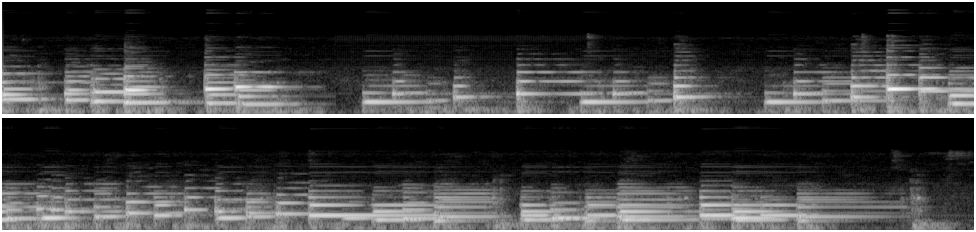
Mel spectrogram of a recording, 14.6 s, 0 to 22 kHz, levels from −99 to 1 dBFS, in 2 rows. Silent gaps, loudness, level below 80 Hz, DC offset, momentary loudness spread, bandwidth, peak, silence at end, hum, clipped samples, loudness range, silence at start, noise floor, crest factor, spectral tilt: none; -22 LUFS; -50 dBFS; under 0.1%; 15 LU; 4.5 kHz; -2 dBFS; 0.35 s; none; under 0.1%; 8 LU; 0 s; -49 dBFS; 20 dB; -9 dB/octave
